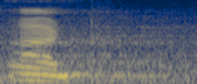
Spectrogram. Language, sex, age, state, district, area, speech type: Gujarati, female, 30-45, Gujarat, Surat, urban, read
